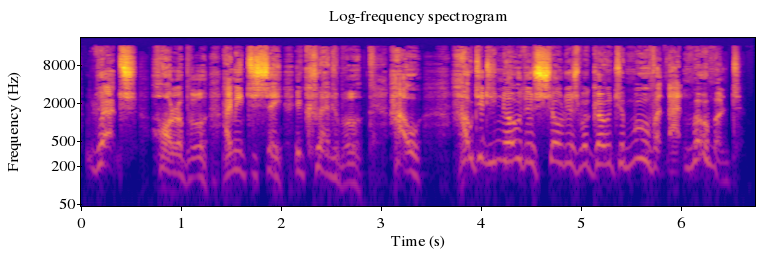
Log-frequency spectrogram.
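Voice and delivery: shocked neophyte, rising to high-pitched amazement; astonished character voice, climbing in pitch; shocked pupil. Acted. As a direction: start appalled, then climb high on the question.

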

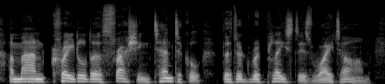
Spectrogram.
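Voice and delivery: plain reading voice

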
